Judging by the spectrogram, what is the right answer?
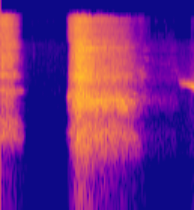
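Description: An anime character takes deep, concentrated breaths, a short close inhale followed by a long, loud rushing breath, then a faint tone trails off.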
